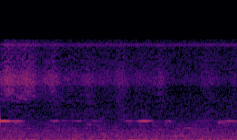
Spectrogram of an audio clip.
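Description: Faint room tone: a low hiss with a faint, high-pitched whine that comes and goes in short dashes.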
